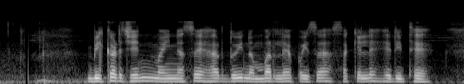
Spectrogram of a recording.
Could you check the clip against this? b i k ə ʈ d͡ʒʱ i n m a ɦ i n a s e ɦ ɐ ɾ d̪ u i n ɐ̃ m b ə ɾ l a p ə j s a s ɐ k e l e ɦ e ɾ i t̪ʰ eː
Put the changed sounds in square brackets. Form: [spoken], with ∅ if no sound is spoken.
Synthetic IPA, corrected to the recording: b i k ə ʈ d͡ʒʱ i n m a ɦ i n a s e ɦ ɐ ɾ d̪ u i n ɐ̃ m b ə ɾ l [e] p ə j s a s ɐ k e l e ɦ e ɾ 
